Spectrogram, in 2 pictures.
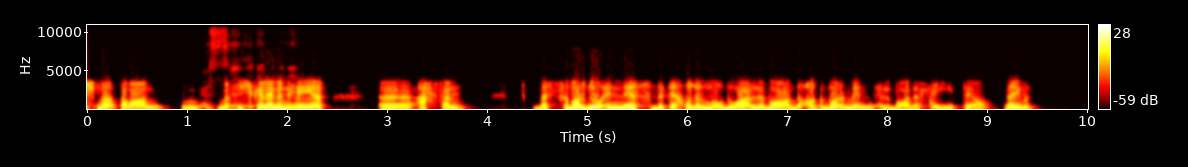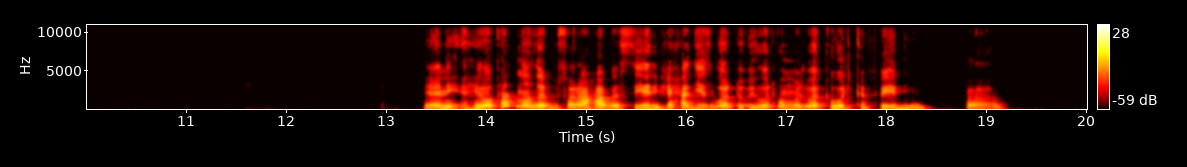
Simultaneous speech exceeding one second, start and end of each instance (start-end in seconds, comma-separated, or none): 1.1-2.3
